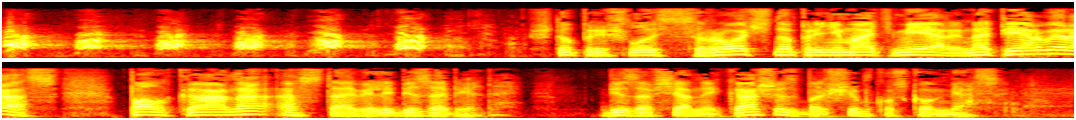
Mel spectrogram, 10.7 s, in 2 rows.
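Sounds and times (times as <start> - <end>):
customs sniffer dog barking: 0.0 - 2.4, 10.6 - 10.7
speech: 2.8 - 10.7.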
